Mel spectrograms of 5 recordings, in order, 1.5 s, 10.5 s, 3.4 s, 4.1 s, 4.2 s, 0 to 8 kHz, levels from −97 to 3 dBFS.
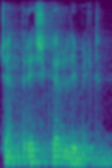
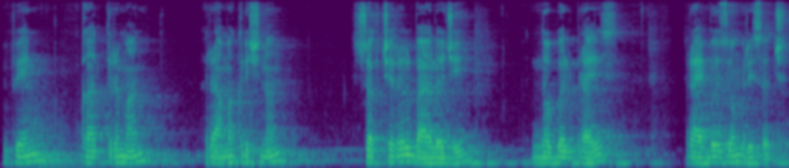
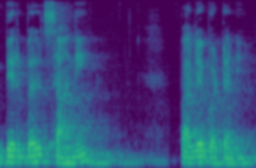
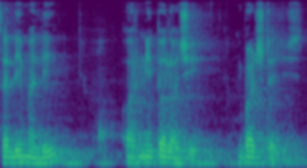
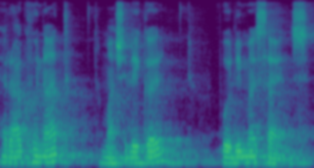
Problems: constant background noise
